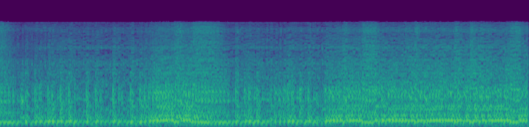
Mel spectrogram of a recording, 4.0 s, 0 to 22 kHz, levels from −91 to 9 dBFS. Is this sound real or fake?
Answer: real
